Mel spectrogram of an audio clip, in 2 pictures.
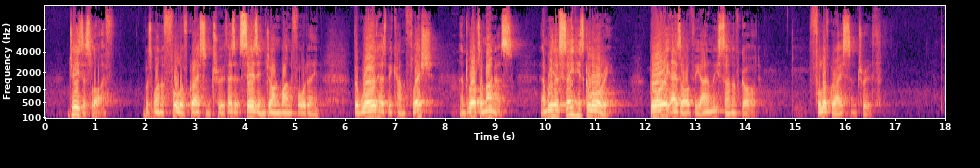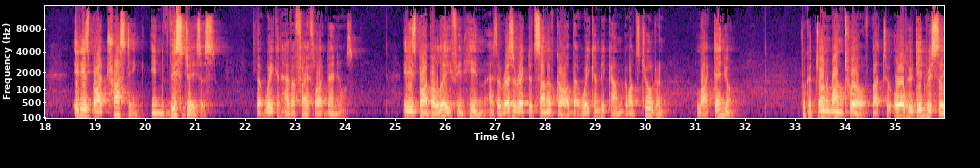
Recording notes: This sermon was preached on the 8th of January 2023 at all services of Helensburgh and Stanwell Park Anglican Church.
